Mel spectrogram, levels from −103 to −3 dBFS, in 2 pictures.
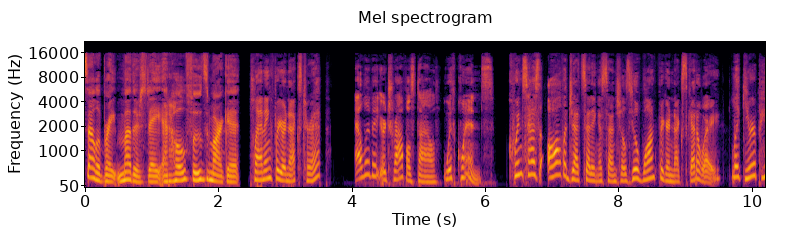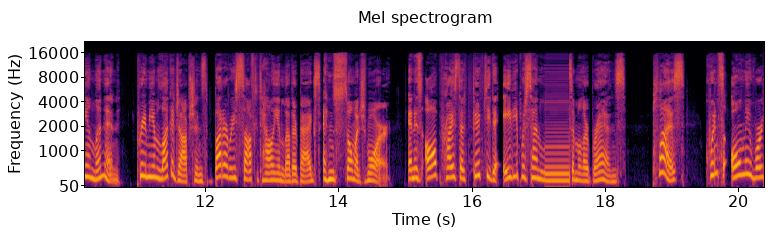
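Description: At 16.71 to 16.76 s, a corrupt frame decoded: damaged bits in a few frames put energy at wrong frequencies. It sounds like a brief glitch. The same happens at 18.17 s, in a single frame.

At 17.10 to 17.47 s, a system hang loop replays one 5.33 ms slice. This fits a 256-sample buffer. It is a steady 188 Hz buzz, and roughly 0.4 s of sound is lost.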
